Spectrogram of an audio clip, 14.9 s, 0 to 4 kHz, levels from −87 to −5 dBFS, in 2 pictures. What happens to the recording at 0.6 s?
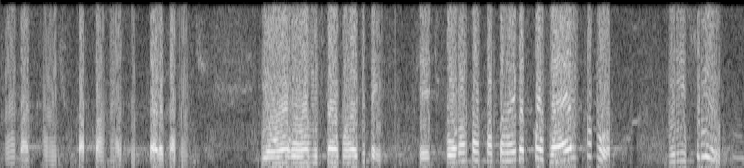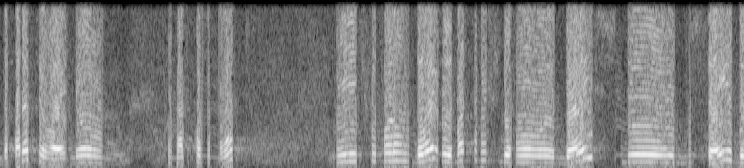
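At 0.6 s you're hearing the mu-law and A-law mix-up, which runs through the whole clip: mu-law telephone samples decoded as A-law, so levels scramble into harsh distortion and hiss fills the pauses.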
